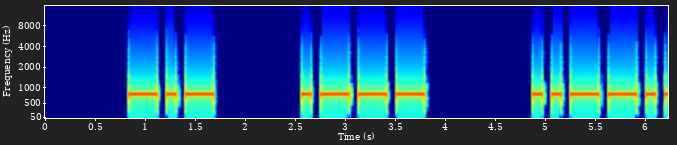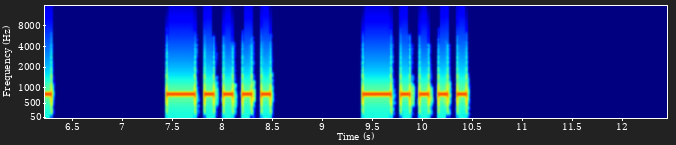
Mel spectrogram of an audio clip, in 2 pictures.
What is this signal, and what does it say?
Morse code, heard as a keyed tone, about 13 wpm, spaced as for 6 wpm, 800 Hz. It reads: KJ?66
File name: LEZIONI / 10 SIGNS / 10B INT ws 12wpm 3527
